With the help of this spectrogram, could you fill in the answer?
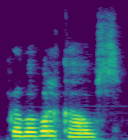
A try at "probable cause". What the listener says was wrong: Okay. Right now you're saying cow. Instead of cow, it's cause.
